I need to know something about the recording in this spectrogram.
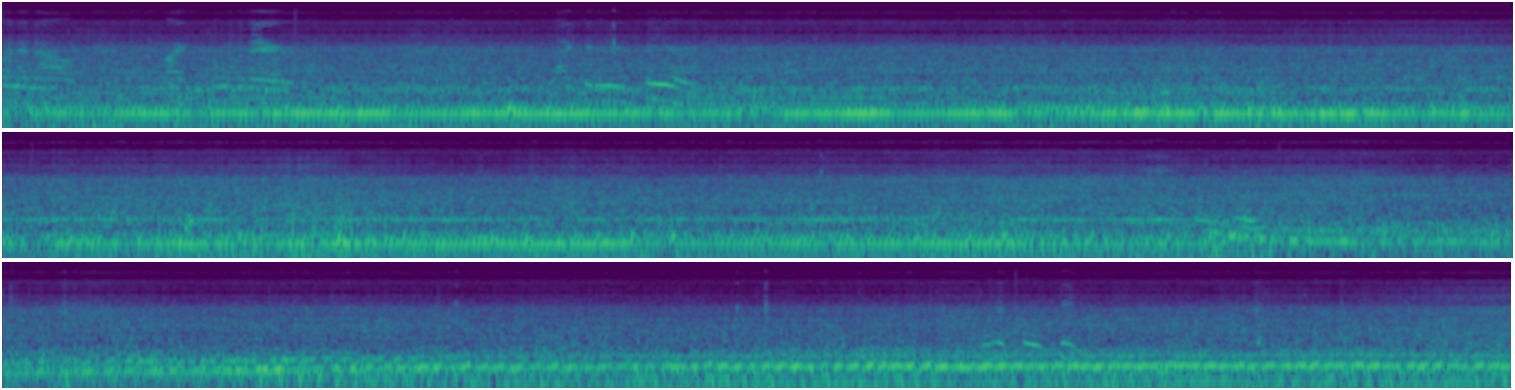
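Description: A boat's outboard engine running steadily under way, with a constant low drone and wind and water noise over it. About two-thirds of the way through, the engine note steps up to a higher pitch and holds there.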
